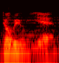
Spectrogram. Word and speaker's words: Nguyen: There's the name Wen. It's spelled Nguyen. How the frick does that make any sense?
